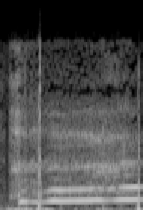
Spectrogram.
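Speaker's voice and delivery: high crying ah; high anime effort cry; high strained yell. Acted. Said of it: "jumps up in the air going".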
